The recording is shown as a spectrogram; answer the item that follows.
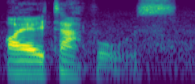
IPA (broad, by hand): eɪ. ˈta. p(ə)lz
